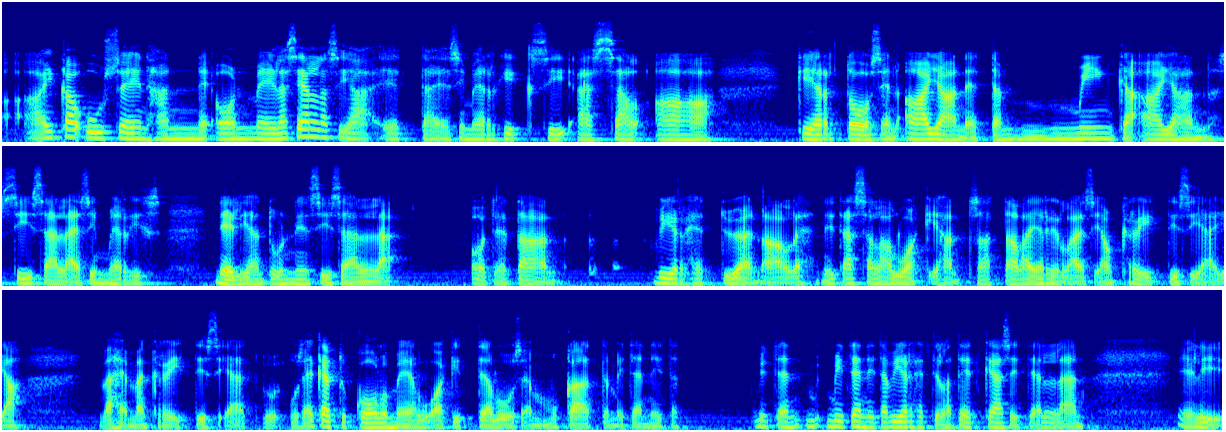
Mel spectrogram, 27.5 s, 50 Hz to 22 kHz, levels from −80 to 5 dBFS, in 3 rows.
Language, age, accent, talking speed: Finnish, 50-69, native, 110 wpm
